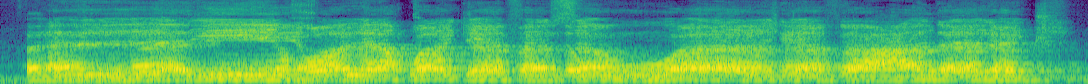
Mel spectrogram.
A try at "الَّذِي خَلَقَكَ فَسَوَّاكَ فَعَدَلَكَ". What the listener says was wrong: Kaflar olmuyor arkadaşlar. Nefes kesilmiyor, ses. Bundan dolayı da kalkar oluyor.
